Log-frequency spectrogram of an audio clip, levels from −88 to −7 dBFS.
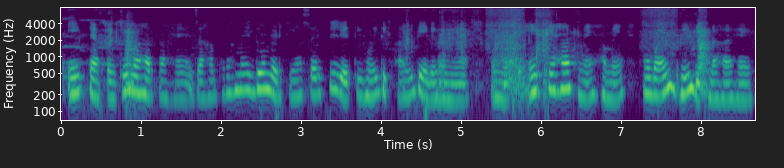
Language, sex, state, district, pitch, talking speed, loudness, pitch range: Hindi, female, Rajasthan, Nagaur, 195 Hz, 205 wpm, -34 LUFS, 175-230 Hz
